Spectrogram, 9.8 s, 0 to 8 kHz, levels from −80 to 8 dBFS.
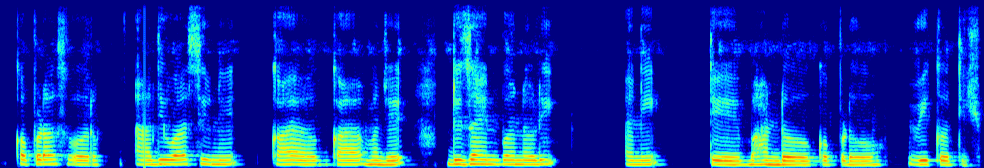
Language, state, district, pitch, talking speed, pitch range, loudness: Bhili, Maharashtra, Dhule, 195 Hz, 90 wpm, 185-205 Hz, -19 LUFS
